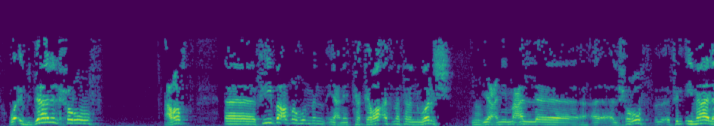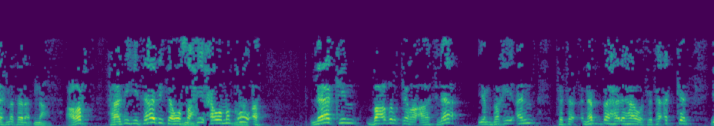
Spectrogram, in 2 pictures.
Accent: Najd, Saudi Arabia; وبعض اللهجات عندنا في نجد.

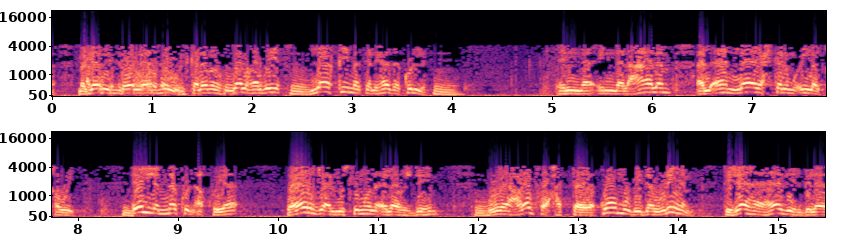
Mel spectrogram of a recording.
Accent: Egypt

